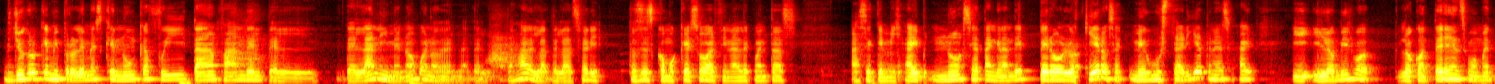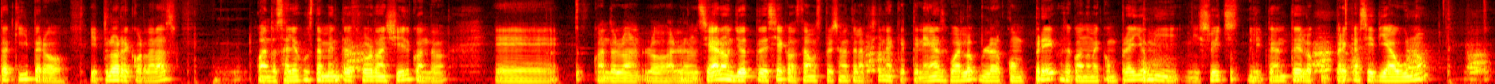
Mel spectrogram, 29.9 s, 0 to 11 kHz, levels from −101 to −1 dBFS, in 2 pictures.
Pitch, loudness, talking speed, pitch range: 115 Hz, -23 LUFS, 225 wpm, 100-125 Hz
